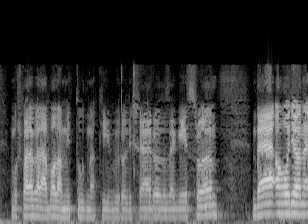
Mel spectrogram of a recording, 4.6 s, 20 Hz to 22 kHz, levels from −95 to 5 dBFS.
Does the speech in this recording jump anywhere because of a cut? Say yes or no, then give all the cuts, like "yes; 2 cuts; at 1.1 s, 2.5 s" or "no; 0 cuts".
no; 0 cuts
